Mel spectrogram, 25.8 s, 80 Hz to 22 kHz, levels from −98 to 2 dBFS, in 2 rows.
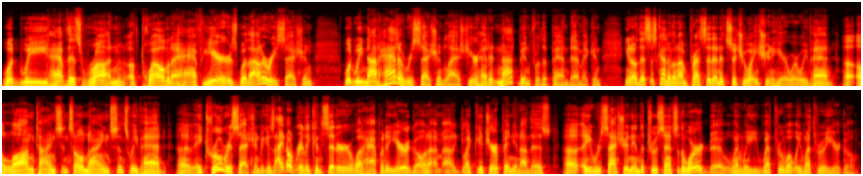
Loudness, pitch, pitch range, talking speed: -26 LUFS, 120 Hz, 100-135 Hz, 225 wpm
